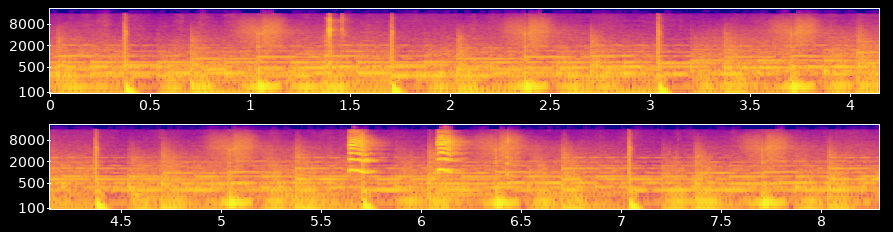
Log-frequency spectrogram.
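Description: A squeaker is pressed inside a fluffy plush toy while it is stuffed, giving a string of sharp, close squeaks of varying length over soft rustling and handling noise, with one brief high chirping burst partway through.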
